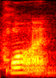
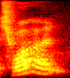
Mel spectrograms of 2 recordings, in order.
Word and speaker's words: quan: I say, well, we would pronounce it Quan. We would pronounce the Q. In English, how do you pronounce a word with Q in it? You don't pronounce it Ch. You don't pronounce it Chuan.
